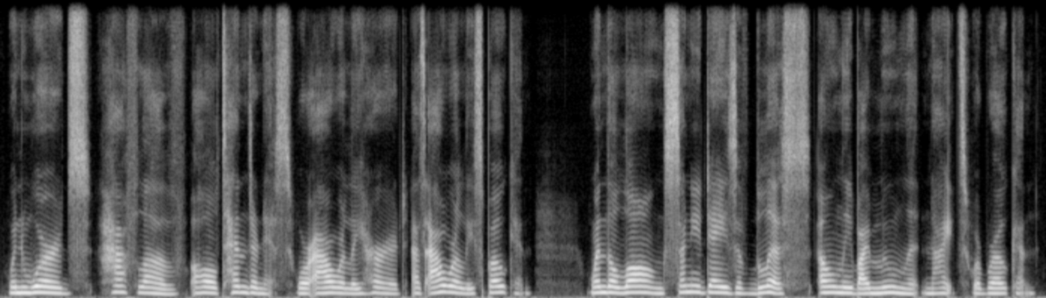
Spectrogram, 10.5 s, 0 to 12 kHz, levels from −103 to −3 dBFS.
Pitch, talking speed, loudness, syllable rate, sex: 220 Hz, 145 wpm, -17 LUFS, 3.9 syllables/s, female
